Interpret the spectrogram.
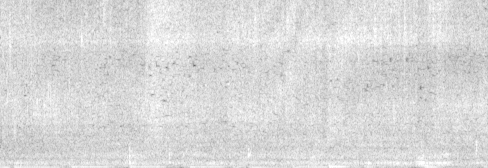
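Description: Ground-chili spice paste sizzling in hot oil in a wok, a little water just added, stirred with a wooden spatula.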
